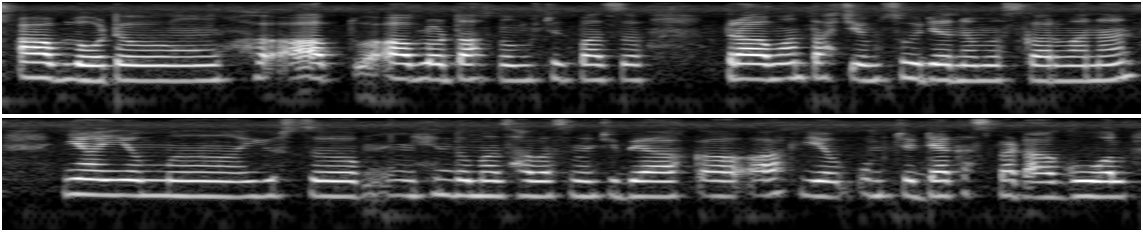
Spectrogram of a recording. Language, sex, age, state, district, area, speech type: Kashmiri, female, 18-30, Jammu and Kashmir, Bandipora, rural, spontaneous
